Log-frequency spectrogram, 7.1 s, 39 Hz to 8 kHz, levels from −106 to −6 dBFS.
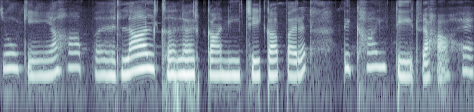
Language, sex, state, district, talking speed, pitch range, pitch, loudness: Hindi, female, Bihar, Kaimur, 110 wpm, 225-305 Hz, 235 Hz, -18 LUFS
